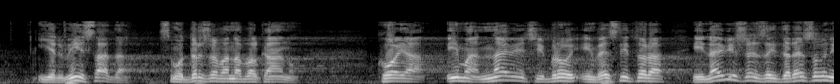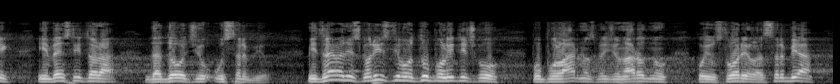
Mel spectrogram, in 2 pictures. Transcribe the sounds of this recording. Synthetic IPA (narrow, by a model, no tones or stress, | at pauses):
jeɾmiːsad̪a̰smo̞d̪r̩ʒaʋanabalˠkaːnṵ | ko̞jaimanajʋet͡ɕibɾo̞ːjinʋest̪it̪o̞ɾainajʋiʃe̞zaint̪e̞ɾes̬oʋanixinʋe̞st̪it̪o̞ɾad̪ad̪o̞ːd͡ʑuʔusr̩bḭjṵ | miːt̪̬ɾe̞bad̪ais̬ko̞ɾist̪imot̪uːpo̞lit̪̬it͡ʃku | po̞pulaːɾno̞st̪me̞d͡ʑunaːɾo̞d̪nuko̞just̪ʋo̞ɾilasr̩bija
